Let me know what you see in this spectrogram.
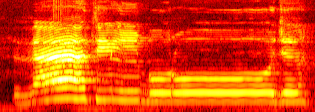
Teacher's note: آخر میں جیم ہے، جیم پر قلقلہ کریں گے۔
